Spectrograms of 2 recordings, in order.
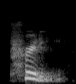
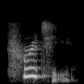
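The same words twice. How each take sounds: First: The t in the middle sounds like a d. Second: The t in the middle is a clear t. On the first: "our American friends tend to say pretty, pretty. So the T sound sounds more like a D" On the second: "the British, they tend to say pretty, pretty. So it sounds more like how it's spelled"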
